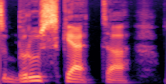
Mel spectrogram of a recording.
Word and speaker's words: bruschetta: but it's bruschetta. Brew, like you're brewing a coffee, and schetta, like you're sketting down a mountain. I don't know what you can use there, but bruschetta is not bruschetta.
